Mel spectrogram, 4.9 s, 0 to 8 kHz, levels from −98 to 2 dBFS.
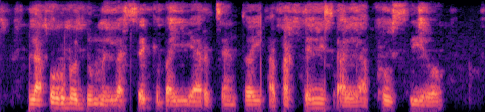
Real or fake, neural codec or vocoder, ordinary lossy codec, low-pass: fake; vocoder, 44.1 kHz, 128 mel bands, Pupu-Vocoder; Opus, 24 kbps; 7.2 kHz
